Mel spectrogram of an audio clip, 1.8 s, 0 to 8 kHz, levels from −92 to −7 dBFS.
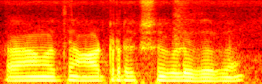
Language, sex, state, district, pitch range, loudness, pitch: Kannada, male, Karnataka, Koppal, 130-140 Hz, -15 LUFS, 135 Hz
